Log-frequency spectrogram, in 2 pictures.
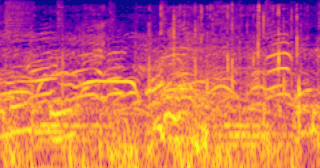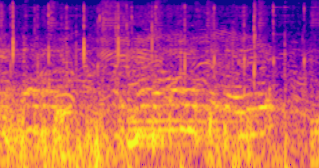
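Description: Many voices of spectators and players shouting and calling over one another outdoors, with frequent short low thumps underneath.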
